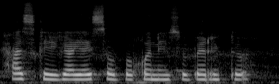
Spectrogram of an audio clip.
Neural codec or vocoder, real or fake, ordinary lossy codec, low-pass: codec, 44.1 kHz, 7.8 kbps, Pupu-Codec; fake; none; 19.8 kHz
